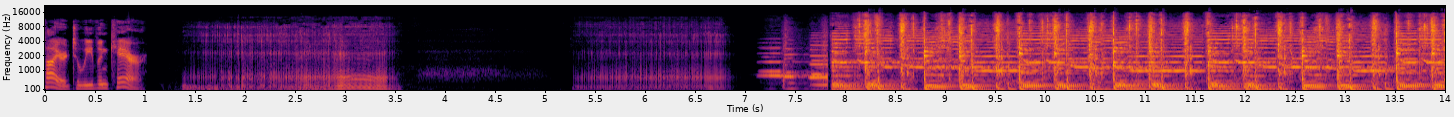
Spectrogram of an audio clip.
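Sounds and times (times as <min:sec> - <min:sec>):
pet snoring: 0:01.3 - 0:07.0.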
